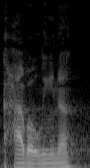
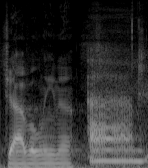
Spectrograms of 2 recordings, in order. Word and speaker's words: javelina: Like javelina, Yeah. and it's javelina.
